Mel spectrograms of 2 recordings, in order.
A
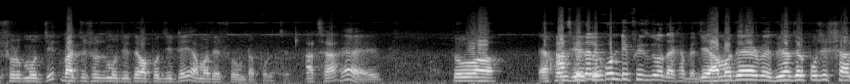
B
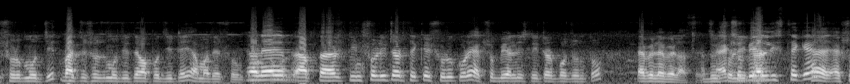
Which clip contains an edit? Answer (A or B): B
